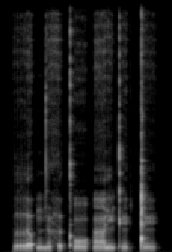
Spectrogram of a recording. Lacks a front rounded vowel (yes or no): yes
